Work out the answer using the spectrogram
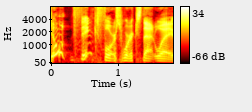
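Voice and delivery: animated, swooping, sing-song tiny sage puppet voice. Pitching a sketch where a young student corrects the teacher: high-pitched Yoda voice. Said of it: "It's just Miss Piggy when you do Yoda up high".

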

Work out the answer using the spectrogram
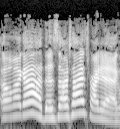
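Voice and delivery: ditzy, empty-headed airhead lady voice. Describing the woman paired with Slater, quoting her: ditzy airhead voice. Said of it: "like an airhead lady because she's like".

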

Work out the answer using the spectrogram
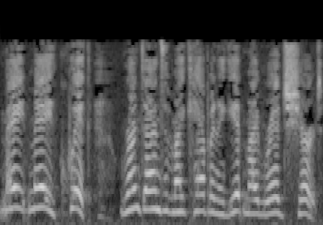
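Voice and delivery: high, loud, screaming voice. Telling a pirate joke, the speaker is retelling a captain's scream to his mate. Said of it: "he's screaming".

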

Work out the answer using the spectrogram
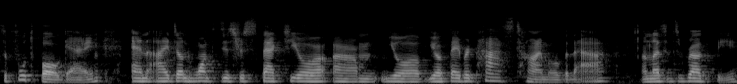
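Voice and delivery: imitated British accent. Joking to a listener from the UK about football, put-on British accent. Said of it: "how was my accent?".

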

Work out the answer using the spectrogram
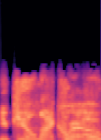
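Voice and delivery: very high-pitched goblin shout. Game master voices the hobgoblin captain shouting at the group: hobgoblin captain shouting. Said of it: "the hobgoblin captain sort of shouts".

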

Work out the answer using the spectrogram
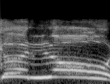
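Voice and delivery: very high exclamation with "Lord" stretched out long. Imagining a wrestling match call: worst Nigel McGuinness impression. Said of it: "worst Nigel McGuinness impression ever".

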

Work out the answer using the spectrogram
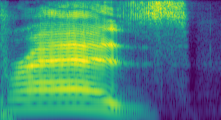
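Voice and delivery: high, loud yell carried across a room.

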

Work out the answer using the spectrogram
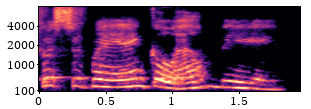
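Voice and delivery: put-on fake luring, coaxing voice. The game master voices a figure calling to a character, in a luring fake voice. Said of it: "that voice".

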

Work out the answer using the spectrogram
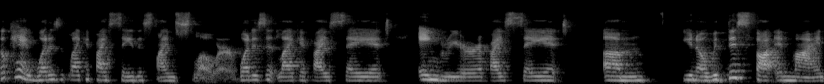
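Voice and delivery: ordinary talk

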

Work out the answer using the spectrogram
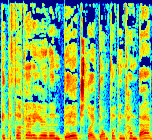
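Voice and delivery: shrill, high-pitched screaming. Retelling a guy screaming at a woman, imitating a man screaming. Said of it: "this guy like screaming at homegirl".

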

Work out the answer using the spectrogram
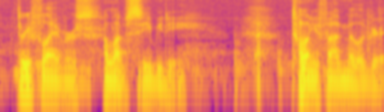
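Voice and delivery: very deep, soft bass voice, way down low. Host listing a sponsor's products, in a very deep voice.

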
